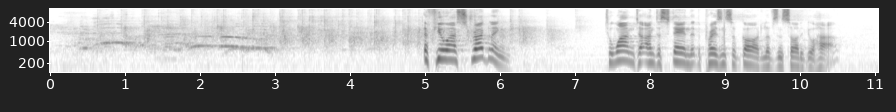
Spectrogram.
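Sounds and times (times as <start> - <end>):
people clapping: 0.3 - 7.2
speech: 5.0 - 6.2, 7.4 - 10.6.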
